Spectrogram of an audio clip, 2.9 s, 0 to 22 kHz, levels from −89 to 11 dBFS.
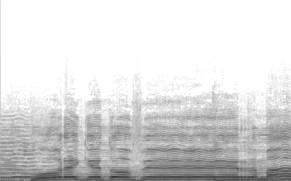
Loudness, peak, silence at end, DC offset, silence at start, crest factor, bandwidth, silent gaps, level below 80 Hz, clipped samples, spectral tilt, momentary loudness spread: -20 LUFS; -8 dBFS; 0 s; under 0.1%; 0 s; 12 dB; 10 kHz; none; -46 dBFS; under 0.1%; -5.5 dB/octave; 3 LU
